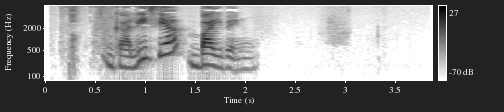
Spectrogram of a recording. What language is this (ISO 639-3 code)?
glg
